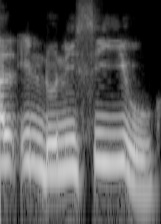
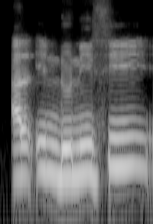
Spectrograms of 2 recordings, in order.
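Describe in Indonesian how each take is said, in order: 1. Kata ini berakhir dengan bunyi 'iyyu' ganda. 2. Kata ini berakhir dengan 'i' pendek biasa. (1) "ya harusnya ... pakai tasdid" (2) "Jadi kalau kita baca"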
